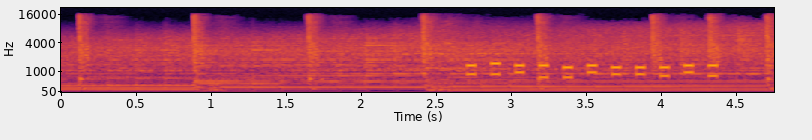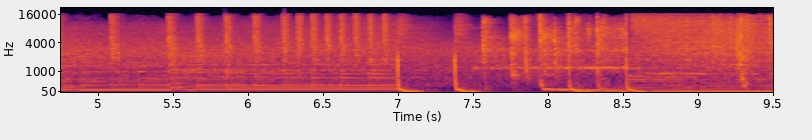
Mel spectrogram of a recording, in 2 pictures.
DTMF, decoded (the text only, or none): 89021077405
